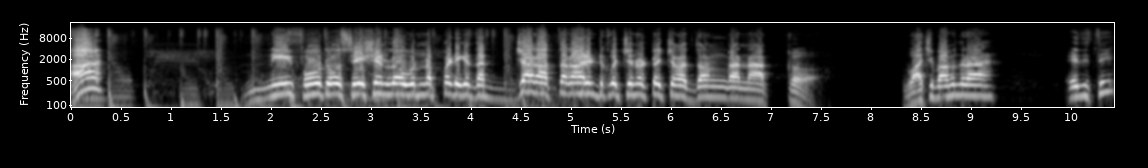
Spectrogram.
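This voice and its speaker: A man's voice: high-pitched, a little slow, long pauses, soft background music. An actor playing a corrupt male police officer who teases and bosses a thief. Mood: sly. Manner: sneering, teasing, bossy. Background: film score.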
